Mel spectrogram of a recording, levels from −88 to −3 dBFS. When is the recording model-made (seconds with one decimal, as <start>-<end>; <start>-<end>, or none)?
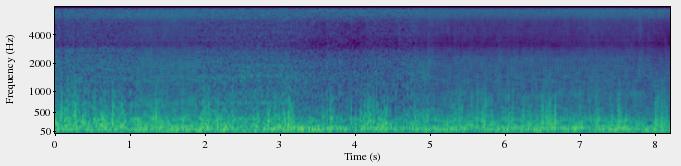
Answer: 1.1-1.9; 4.8-8.2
